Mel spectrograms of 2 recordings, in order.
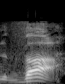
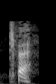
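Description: First: The word begins with a soft th sound. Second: The word begins with a hard t sound. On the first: The speaker calls it right. "pronounce the TH as in" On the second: The speaker calls it wrong. "They say teh"

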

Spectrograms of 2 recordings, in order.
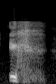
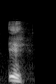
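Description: First: The final ch sound is clearly pronounced. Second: The final ch sound is left off. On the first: This is the standard High German form. "They don't pronounce it ich" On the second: This is the shortened Low German form. "They drop the CH"

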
